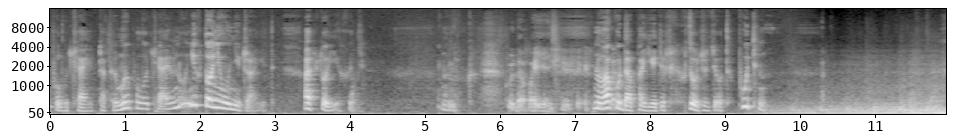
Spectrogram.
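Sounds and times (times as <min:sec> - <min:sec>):
speech: 0:00.0 - 0:04.2, 0:05.2 - 0:09.7
moving train rumble heard from inside the carriage: 0:09.6 - 0:11.9.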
